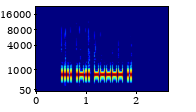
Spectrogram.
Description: Morse code, heard as a keyed tone, about 40 wpm, 690 Hz. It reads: HL0I
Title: DXCC-100 Call Signs - 4 Characters - 40wpm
